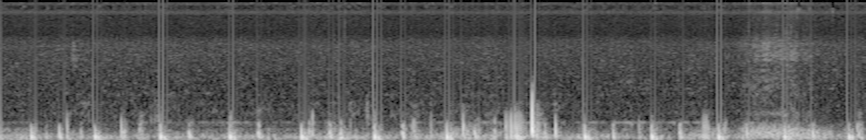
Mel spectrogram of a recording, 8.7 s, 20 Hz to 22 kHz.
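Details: Own heart recorded over the mitral area during echocardiogram: regular low heartbeat thumps with soft whooshing flow, about 85 per minute, normal rhythm; normal heart sounds.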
